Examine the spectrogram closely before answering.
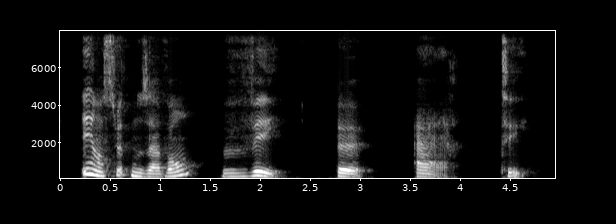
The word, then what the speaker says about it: vert: Alors, nous avons le mot vert, V, E, R, T. La lettre T est une lettre muette. Elle est là pour nous permettre de faire la couleur verte au féminin.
